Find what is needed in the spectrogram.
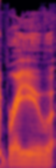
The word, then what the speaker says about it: Abreu: The other options here, Jose Abreu, I'm pronouncing him right.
